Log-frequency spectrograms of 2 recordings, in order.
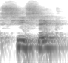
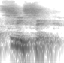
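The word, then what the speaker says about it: Žižek: Luego el otro día pronuncié SIS, pero luego he visto que es Jek Z, pero se escribe con Z. Sisec.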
